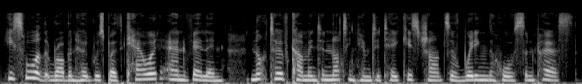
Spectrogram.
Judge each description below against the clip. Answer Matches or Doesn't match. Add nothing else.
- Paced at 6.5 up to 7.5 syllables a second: Matches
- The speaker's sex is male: Doesn't match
